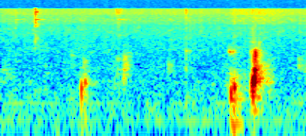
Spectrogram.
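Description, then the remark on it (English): Quiet sipping of tea: a soft slurp, then a pause and two quicker wet sips close together, each short and faint, with no one talking. “So hold on, another sip here before I continue.”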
